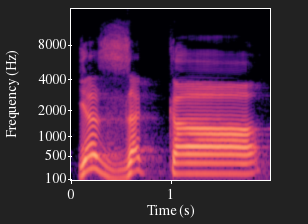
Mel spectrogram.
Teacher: یہ آواز ہے کسی کی غلط، یزکا نہیں، کا عین کی طرف نہیں جانا، یزکا، کاف رکھنا ہے آخر میں، عین کی آواز نہیں آنی چاہیے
